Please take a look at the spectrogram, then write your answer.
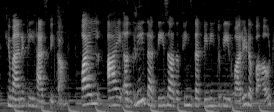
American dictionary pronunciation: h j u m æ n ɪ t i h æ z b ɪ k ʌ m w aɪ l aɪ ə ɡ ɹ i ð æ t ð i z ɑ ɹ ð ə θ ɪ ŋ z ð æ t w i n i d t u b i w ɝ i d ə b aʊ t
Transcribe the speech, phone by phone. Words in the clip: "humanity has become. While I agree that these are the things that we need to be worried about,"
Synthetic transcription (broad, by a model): h j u m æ n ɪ t i h æ z b ɪ k ʌ m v aɪ l aɪ ə ɡ ɹ i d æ t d i z ɑ ɹ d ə t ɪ ŋ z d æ t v i n i d t u b i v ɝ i d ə b aʊ t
